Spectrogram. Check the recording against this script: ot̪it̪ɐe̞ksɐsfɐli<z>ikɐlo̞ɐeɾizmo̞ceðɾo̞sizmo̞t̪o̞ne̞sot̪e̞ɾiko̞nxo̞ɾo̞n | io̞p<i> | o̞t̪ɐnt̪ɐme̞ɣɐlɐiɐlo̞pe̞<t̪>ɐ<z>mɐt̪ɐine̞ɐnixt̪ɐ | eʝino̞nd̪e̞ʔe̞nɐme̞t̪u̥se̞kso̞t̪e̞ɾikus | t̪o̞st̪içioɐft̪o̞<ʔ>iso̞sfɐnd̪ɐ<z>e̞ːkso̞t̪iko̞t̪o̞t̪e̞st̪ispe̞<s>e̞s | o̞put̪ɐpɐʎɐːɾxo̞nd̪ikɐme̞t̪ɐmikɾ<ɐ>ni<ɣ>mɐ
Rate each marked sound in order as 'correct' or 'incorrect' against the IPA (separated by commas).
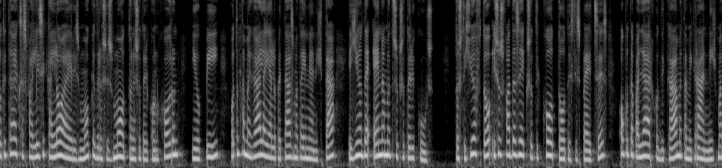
correct, incorrect, correct, correct, correct, correct, incorrect, incorrect, correct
